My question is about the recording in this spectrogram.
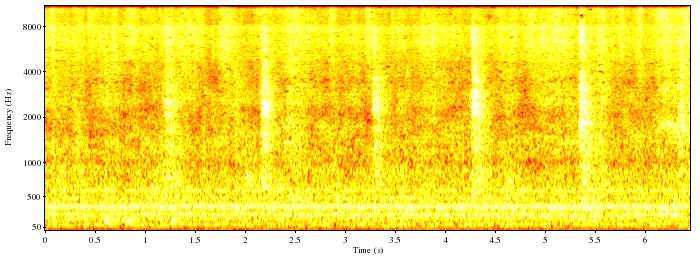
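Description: Paintbrush strokes on the grooved MDF siding of a dollhouse wall, a faint swish about once a second, over a steady low hum.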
